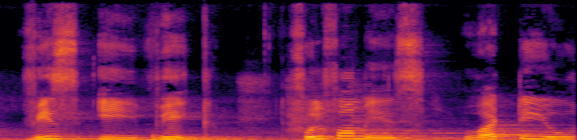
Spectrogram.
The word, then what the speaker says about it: WYSIWYG: Next WYSIWYG feature, pronounced WYSIWYG.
